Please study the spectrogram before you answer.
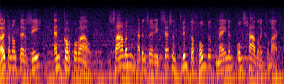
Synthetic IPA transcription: œɥtərnɑnt̚dɛrzeːj | ɛnkɔrpora̰ːlˠ | saːmənɦɛbənzɛjrejtsɛsəntʋɪntəχɦɔndəɹtmɛjnənɔnsχaːdələkχəma̰ːk̚t

